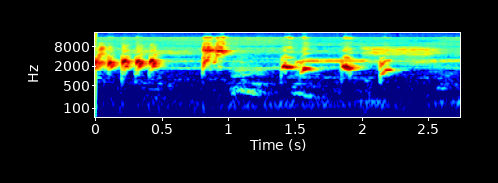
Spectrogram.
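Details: Greater green leafbird singing as a lure: four quick bright chirps, a sharp high note, then clear downslurred whistles repeated in pairs.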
